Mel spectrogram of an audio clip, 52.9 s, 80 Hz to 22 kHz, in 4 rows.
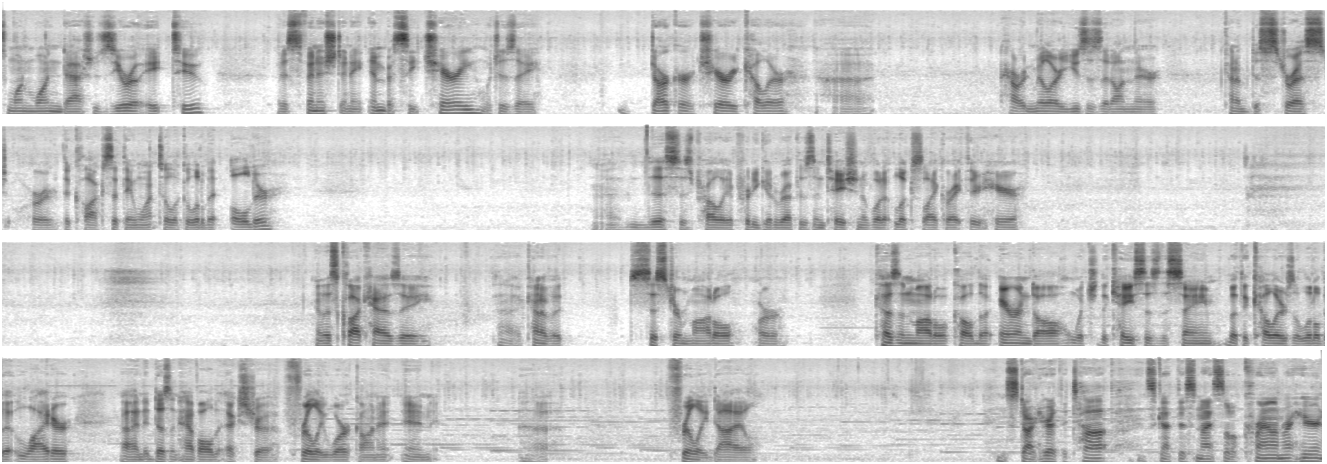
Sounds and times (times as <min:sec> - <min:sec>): Speech: 0:00.0 - 0:02.1, 0:02.7 - 0:05.5, 0:06.2 - 0:08.8, 0:10.0 - 0:11.6, 0:12.2 - 0:16.1, 0:19.1 - 0:23.5, 0:29.6 - 0:30.8, 0:31.4 - 0:34.4, 0:35.2 - 0:44.1, 0:44.8 - 0:45.3, 0:46.3 - 0:47.3, 0:49.6 - 0:52.8.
